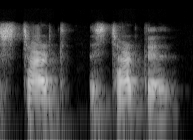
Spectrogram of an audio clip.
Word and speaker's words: started: Yeah, this is an American English thing, but the second T is really going to sound like a D.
